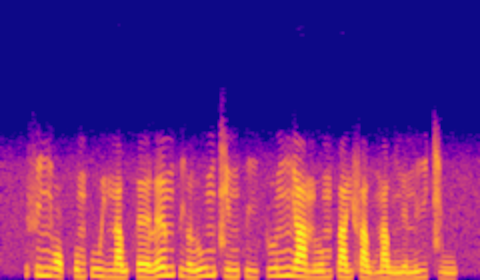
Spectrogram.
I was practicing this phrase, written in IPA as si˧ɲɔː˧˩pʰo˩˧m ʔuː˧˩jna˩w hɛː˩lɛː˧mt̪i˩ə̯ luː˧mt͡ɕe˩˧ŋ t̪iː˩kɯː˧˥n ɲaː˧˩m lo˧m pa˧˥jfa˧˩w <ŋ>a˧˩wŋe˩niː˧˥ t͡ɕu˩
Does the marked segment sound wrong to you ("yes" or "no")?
yes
